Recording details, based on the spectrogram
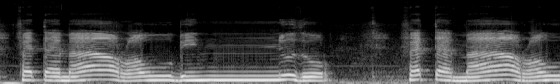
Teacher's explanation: रॉ पुर पढ़ेंगे क्योंकि रॉ पे ज़बर है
